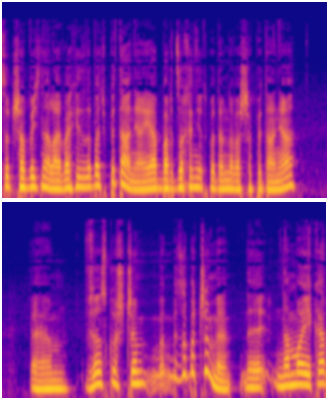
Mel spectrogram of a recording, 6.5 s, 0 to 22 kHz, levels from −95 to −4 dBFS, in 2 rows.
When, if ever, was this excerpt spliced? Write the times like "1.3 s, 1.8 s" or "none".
4.0 s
